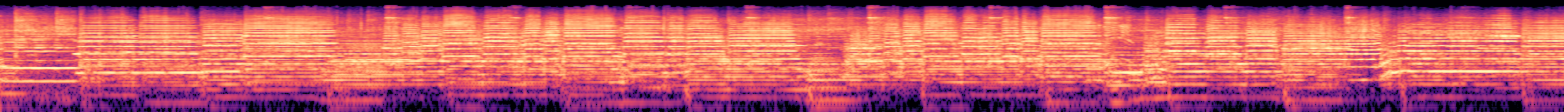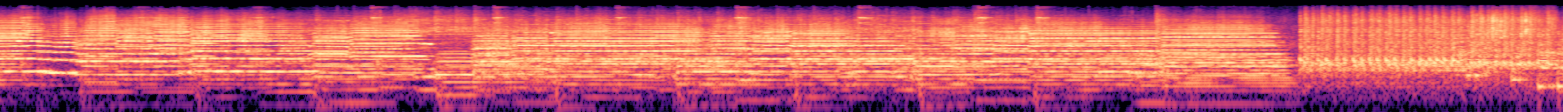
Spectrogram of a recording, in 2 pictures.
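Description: A school wind band playing a lively medley: trumpets, trombones, saxophones, flutes and sousaphone together in full sound. Near the end the music dips briefly and comes back with a brighter, noisier passage.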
